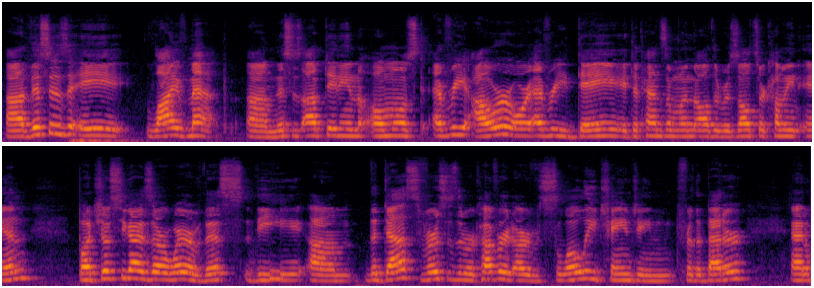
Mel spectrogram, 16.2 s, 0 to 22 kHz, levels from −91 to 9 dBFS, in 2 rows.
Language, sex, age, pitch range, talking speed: English, male, 20-39, 170-195 Hz, 180 wpm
